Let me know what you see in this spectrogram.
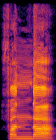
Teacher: वो इसलिए कहते हैं क्योंकि इसका उच्चारण नाक से निकलता है आप जैसे अन की मात्रा का उच्चारण करोगे तो नाक से इसका उच्चारण निकलेगा इसलिए आपको इसी तरीके से पढ़ना है कैसे फ म अनुस्वार · हैं अन की मात्रा को अनुस्वार की मात्रा भी कहते हैं वो इसलिए कहते हैं क्योंकि इसका उच्चारण नाक से निकलता है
